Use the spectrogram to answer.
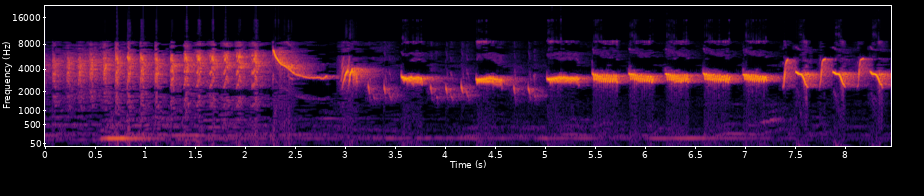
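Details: Canary singing for contest-bird training: a fast rattling trill slides down into a series of clear, repeated whistled notes, ending with higher clipped chirps.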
